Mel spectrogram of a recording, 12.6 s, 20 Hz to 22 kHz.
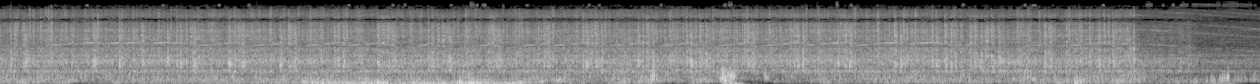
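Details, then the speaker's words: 1965 Ford Falcon six-cylinder parked since mid-1990s, points sanded, hot-wired, fuel poured into carburetor: catches and runs a few seconds with an uneven, stumbling beat on primed fuel only; fuel pump untested. "it that thing will start thing will start I got it to start"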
